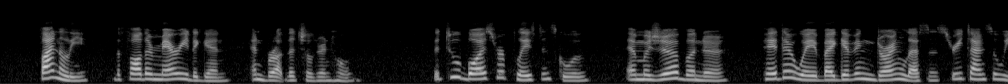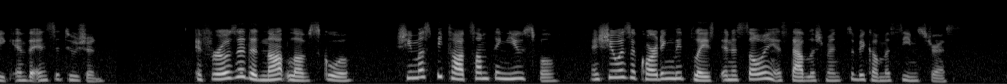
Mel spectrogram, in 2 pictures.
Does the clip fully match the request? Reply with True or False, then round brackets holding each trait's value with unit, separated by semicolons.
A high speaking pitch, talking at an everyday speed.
True (220 Hz; 175 wpm)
